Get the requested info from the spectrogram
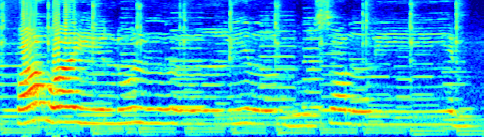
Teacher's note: dibacanya memasukkan suara nun sukun atau tanwin sepenuhnya ke huruf lam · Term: idgham bila guna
